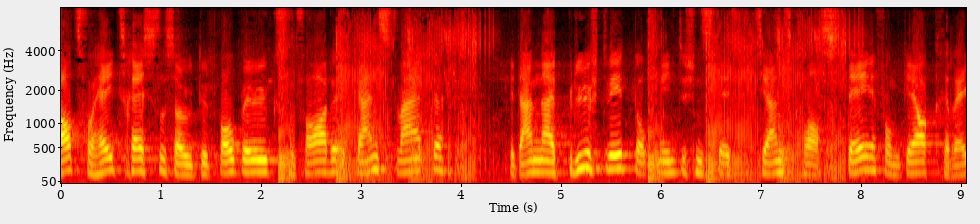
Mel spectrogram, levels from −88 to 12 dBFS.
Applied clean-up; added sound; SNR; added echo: none; Fart; 12 dB; none.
